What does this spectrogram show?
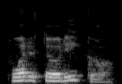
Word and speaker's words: Puerto Rico: is different like the pronunciation very much like like saying you know Puerto Rico like is Puerto Rico right it's with a L right um other Spanish speakers they they roll the R like we were they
